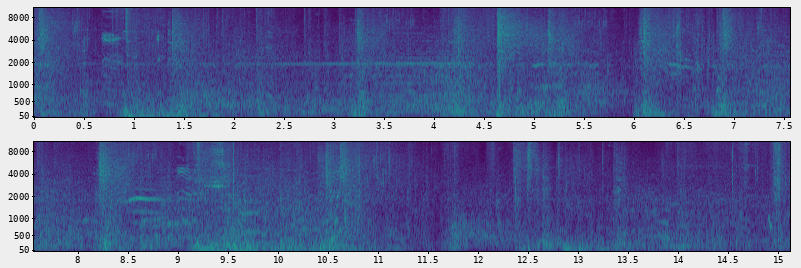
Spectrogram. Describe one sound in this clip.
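A bladed weapon strikes a creature with heavy impacts.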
